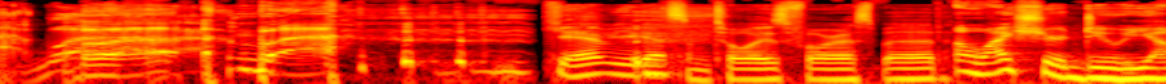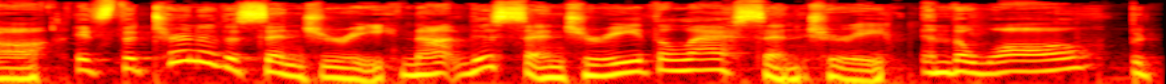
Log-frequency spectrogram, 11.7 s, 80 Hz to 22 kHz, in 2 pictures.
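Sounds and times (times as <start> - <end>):
several people burping together: 0.0 - 3.6
speech: 0.2 - 2.2, 2.8 - 11.6.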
